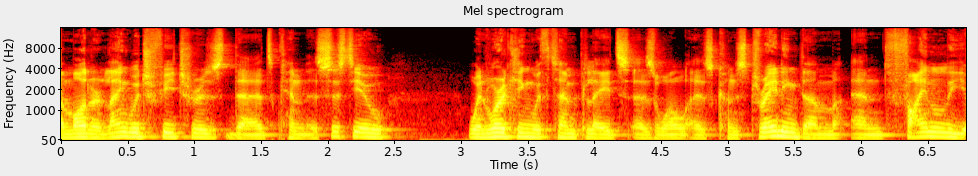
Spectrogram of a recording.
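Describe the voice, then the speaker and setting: A man from Germany hosting a live-streamed technical presentation, explaining in a casual way with frequent "uh" fillers and remarks to the chat. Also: mid-range voice. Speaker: host and presenter.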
